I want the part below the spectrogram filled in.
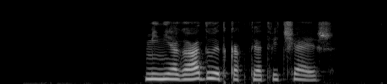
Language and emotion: Russian, positive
